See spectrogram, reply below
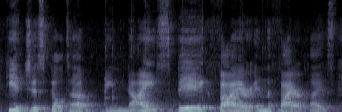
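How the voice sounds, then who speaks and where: A woman narrating a scripted children's puppet show in a theatrical, drawn-out way. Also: mid-range voice. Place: echoey room at a library. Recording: echoey room with clear background noise.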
